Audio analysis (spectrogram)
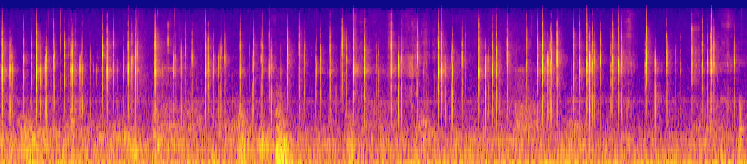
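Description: Long nails tap and scratch the back of a silver glass and metal smartphone held horizontally. Dense, rapid clicks and scrapes with a bright, high edge continue throughout at a low level, each tap dying away almost instantly.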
